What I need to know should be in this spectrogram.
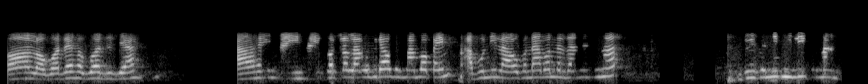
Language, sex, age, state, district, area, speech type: Assamese, female, 30-45, Assam, Lakhimpur, rural, conversation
